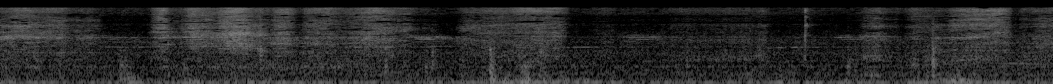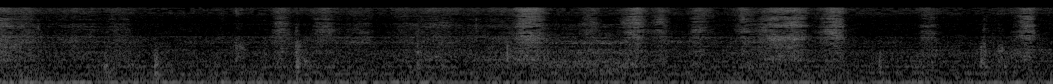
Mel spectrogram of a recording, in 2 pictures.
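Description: Pencil lead scratching and rubbing on the paper of an activity book as a child traces a maze, faint and uneven, with a couple of soft low bumps.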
